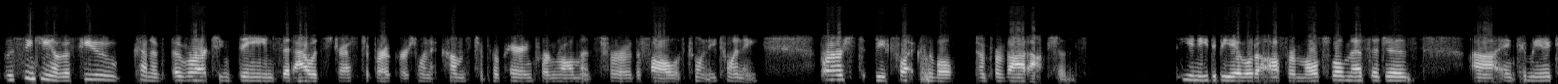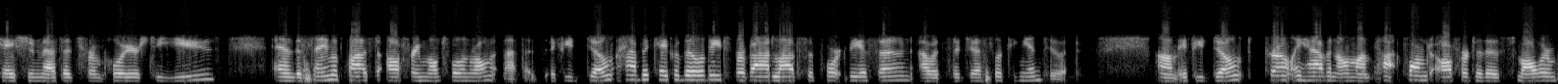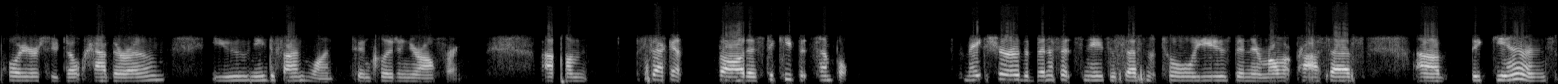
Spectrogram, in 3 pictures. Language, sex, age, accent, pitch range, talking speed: English, female, 40-59, American, 165-195 Hz, 165 wpm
